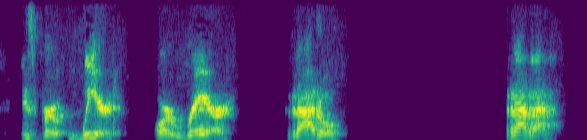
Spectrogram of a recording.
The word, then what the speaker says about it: raro: Is for weird or rare, raro, rara. This one is definitely a good one if you want to help practice the pronunciation of your R in Spanish with rolling your R's, or trilling it's called.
